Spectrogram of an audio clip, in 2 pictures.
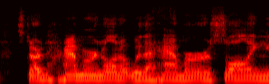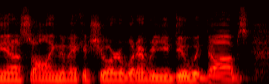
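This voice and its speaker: A man with an American accent and an unremarkable speaking voice talks at a fairly quick pace and a medium pitch. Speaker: guest speaker at astronomy society. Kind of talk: presentation talk. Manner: casual, with many fillers.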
